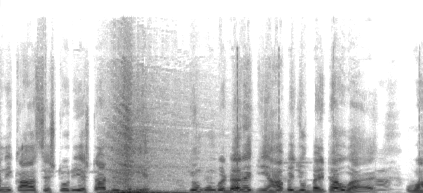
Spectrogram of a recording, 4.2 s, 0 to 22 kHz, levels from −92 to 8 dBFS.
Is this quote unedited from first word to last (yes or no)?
no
